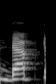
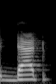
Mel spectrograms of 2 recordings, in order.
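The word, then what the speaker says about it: debt: B को BT रहता है ना साथ में, तो B को नहीं पढ़ते हैं। जैसे देखिए डेप्ट नहीं पढ़ते, डैट पढ़ते, B साइलेंट है।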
